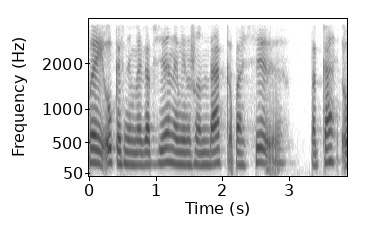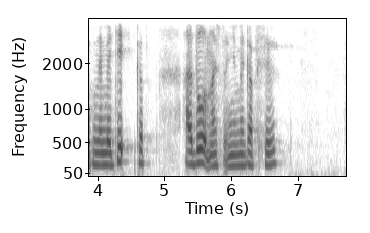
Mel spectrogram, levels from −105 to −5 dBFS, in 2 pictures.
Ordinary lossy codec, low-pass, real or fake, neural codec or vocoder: none; 3.6 kHz; fake; codec, 16 kHz, 16 kbps, FreqCodec, smaller model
